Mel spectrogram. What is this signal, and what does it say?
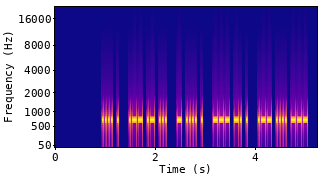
Morse code, heard as a keyed tone, about 40 wpm, 700 Hz. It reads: HE WAS THE ONE WHO
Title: Sets of 5 Words Encore2 40wpm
